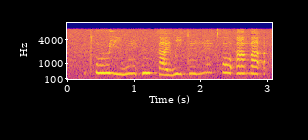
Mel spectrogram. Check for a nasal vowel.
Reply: present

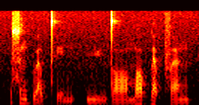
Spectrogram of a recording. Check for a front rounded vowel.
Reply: present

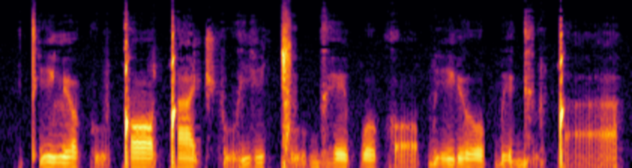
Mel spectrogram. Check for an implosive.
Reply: present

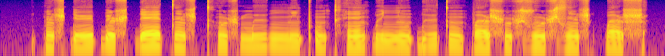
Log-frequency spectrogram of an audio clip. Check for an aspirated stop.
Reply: present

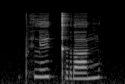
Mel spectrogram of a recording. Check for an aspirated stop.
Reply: present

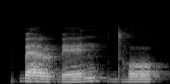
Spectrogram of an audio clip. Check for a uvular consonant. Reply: absent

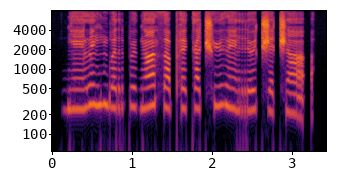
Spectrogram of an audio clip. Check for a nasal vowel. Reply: present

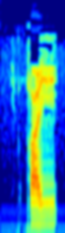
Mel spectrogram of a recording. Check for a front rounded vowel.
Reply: absent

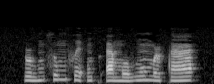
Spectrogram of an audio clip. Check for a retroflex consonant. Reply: present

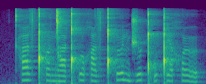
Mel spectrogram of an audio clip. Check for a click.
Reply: present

